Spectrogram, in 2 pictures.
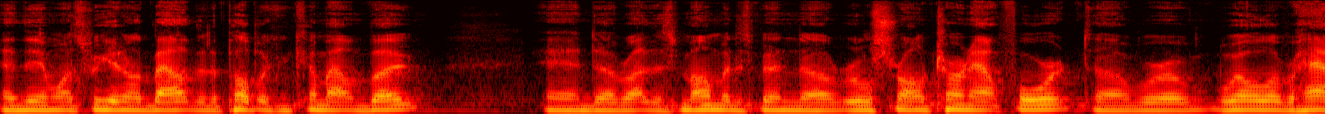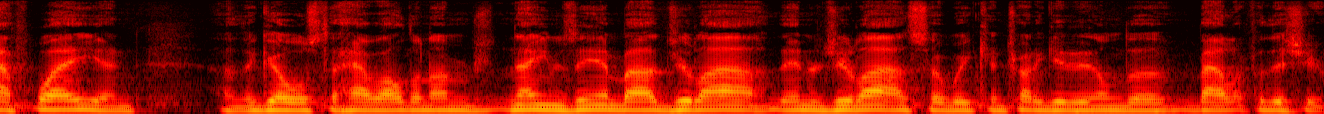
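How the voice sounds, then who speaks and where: A very fast, monotone, flat delivery with a South Carolina accent. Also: man, medium pitch for a man. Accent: Southern US (South Carolina). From US South, South Carolina (Darlington). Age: 60s. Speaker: small-town mayor. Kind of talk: interview. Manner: hesitant, many fillers.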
